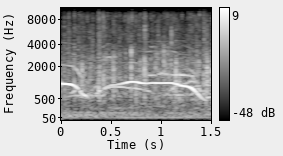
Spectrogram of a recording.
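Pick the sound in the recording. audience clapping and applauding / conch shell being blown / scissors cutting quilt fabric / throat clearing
audience clapping and applauding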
